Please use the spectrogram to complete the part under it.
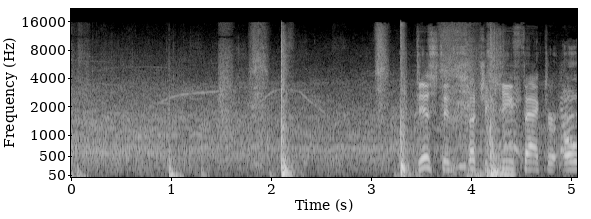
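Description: Punches thud against a boxer's body.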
